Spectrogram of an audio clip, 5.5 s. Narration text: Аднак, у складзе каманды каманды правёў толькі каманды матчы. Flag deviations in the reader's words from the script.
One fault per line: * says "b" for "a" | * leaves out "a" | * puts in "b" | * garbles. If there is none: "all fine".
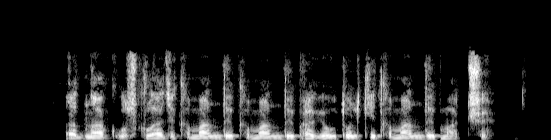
all fine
